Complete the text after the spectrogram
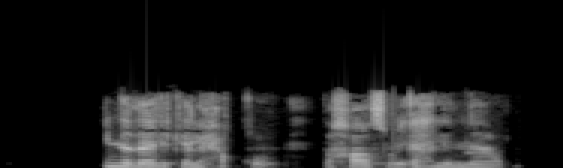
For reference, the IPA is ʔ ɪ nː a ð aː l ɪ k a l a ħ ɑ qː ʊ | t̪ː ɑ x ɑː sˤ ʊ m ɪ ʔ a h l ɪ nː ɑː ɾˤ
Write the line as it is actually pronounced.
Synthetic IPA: ʔ ɪ nː a ð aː l ɪ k a l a ħ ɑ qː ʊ | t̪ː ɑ x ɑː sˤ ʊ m ɪ ʔ a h l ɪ nː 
